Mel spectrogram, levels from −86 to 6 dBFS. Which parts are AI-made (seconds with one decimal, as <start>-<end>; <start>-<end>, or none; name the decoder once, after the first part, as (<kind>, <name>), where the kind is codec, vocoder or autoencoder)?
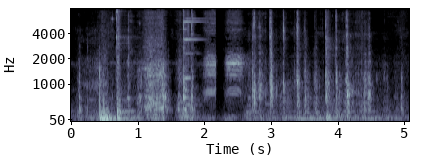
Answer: none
